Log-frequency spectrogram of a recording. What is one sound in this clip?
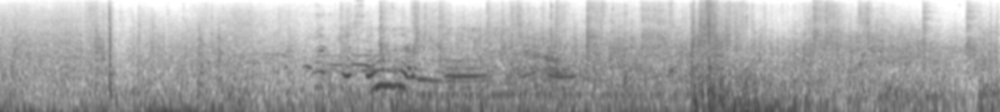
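Explosions boom close by.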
